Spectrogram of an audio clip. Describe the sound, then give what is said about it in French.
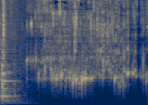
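Water pours from a carafe into a glass in one faint, continuous trickle with light gurgling and splashing that lasts about two seconds. “Il a pris la carafe des mains de sa femme et a rempli un verre d'eau.”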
